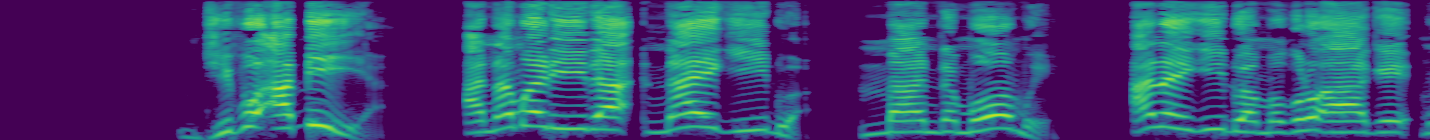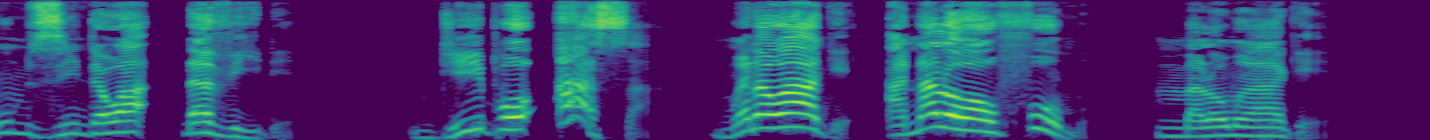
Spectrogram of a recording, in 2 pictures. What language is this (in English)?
Nyanja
